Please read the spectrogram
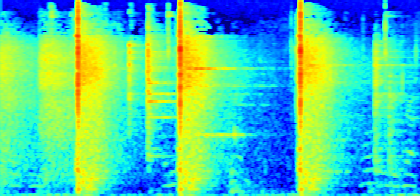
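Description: Three pistol shots from a Grand Power X-Caliber, about a second apart, with a brief metallic ringing after the second shot, as of a hit steel target.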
